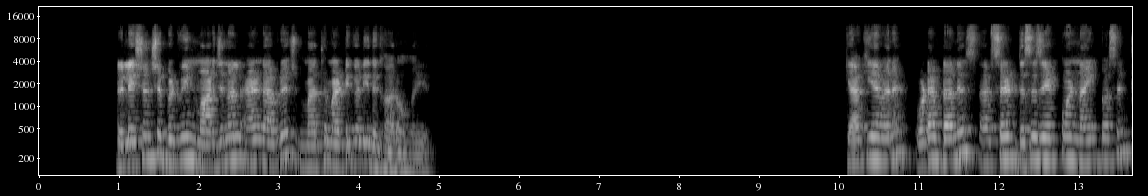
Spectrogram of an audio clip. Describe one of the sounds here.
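A man speaks calmly into a close microphone, explaining.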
